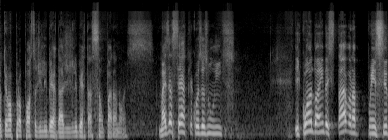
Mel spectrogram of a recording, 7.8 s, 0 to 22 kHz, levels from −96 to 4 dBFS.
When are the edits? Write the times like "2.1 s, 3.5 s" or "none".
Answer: 3.1 s, 3.8 s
